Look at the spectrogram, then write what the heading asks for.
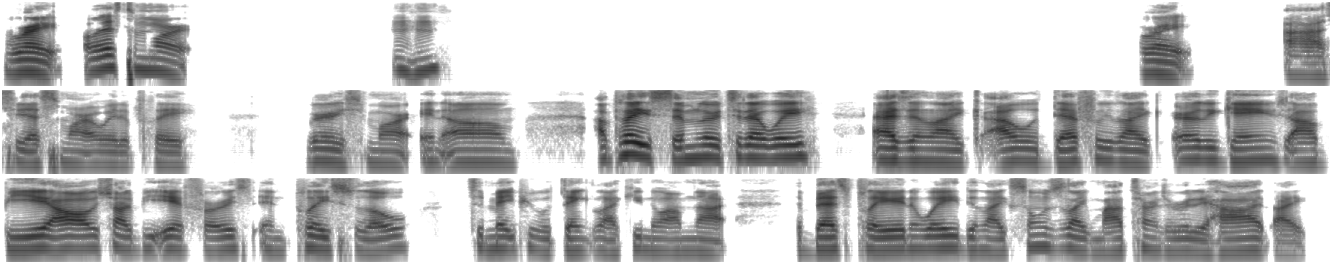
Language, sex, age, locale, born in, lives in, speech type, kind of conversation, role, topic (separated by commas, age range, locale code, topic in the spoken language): English, male, 25-29, en-US, United States, United States, conversation, unstructured, none, How do childhood games influence the way we think and solve problems as adults?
